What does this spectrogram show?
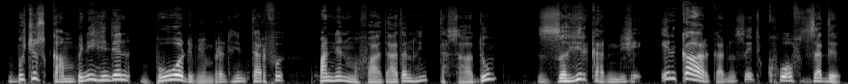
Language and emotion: Kashmiri, disgusted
